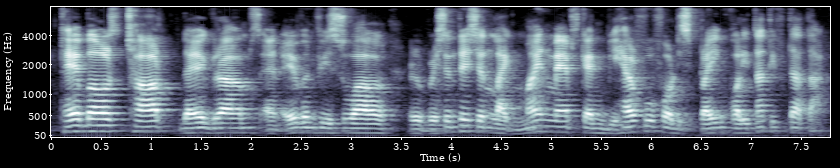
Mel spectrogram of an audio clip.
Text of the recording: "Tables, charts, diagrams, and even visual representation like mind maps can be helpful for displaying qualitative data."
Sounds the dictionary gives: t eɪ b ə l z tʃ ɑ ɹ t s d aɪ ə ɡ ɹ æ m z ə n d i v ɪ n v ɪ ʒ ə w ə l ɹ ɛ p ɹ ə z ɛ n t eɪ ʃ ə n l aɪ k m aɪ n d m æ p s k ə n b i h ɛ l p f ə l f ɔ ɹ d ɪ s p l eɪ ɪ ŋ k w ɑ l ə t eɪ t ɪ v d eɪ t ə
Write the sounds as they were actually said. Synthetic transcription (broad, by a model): t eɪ b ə l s tʃ ɑ ɹ t d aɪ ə ɡ ɹ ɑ m s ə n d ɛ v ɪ n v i s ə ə l ɹ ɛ p ɹ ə s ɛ n t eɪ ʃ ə n l aɪ k m aɪ n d m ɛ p s k ə n b i h ɛ l p f ə l f ɔ ɹ d ɪ s p l eɪ ɪ ŋ k w ɑ l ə t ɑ t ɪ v d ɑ t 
